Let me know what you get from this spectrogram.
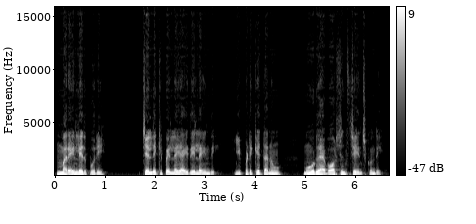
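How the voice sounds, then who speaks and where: A man's voice: medium pitch, moderate pace, dark tone, lightly acted. A man voicing an earnest young husband in a story, explaining himself seriously. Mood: earnest, hesitant. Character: earnest, apologetic young husband devoted to his sister.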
